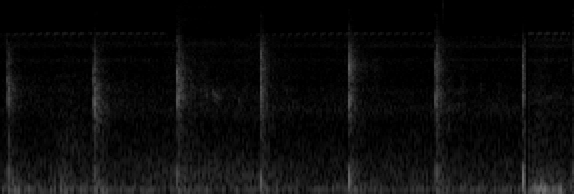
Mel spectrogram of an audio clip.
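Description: Footsteps at a steady walking pace: seven sharp, clicky steps, one about every two-thirds of a second.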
